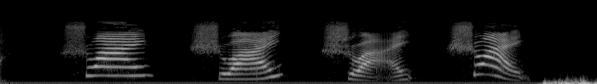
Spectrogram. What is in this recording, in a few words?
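"shuai", Mandarin Chinese pinyin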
